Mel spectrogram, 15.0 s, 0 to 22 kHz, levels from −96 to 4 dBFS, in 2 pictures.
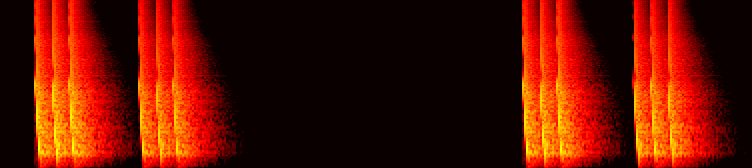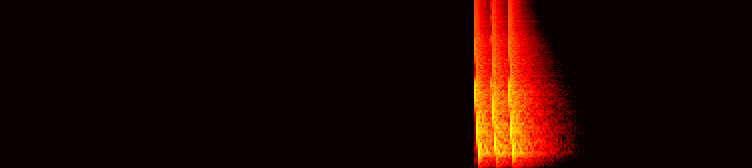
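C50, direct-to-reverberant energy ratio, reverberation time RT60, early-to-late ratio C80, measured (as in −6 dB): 8.5 dB, 2.0 dB, 0.65 s, 11.0 dB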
